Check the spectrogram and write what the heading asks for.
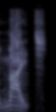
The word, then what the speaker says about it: knight: Like like a like a like a knight. Like a You know, like a like a uh a night in shining armor. Excuse me. The K is silent.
